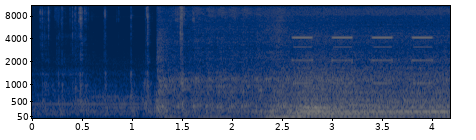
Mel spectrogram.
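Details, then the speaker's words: Mercedes C230 that cranked but would not start, after fuel pump replacement: a few slow cranking beats, then the engine catches and settles into an even idle while a cabin chime beeps; the bad fuel pump was the cause. "and there we go so it was the fuel pump giving us problems"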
